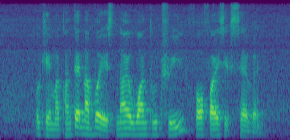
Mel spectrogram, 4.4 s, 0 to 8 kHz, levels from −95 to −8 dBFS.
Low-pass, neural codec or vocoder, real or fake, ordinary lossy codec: 7.2 kHz; none; real; none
